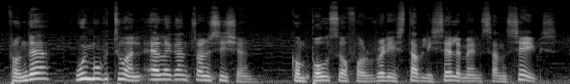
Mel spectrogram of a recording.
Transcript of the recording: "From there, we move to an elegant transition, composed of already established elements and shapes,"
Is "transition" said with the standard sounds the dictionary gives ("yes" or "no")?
no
